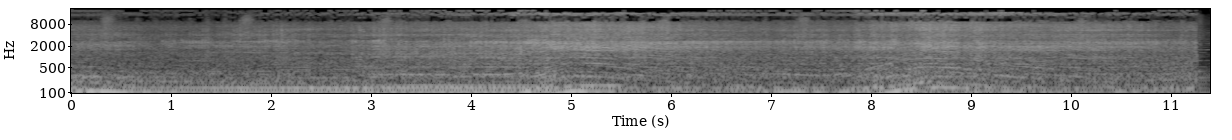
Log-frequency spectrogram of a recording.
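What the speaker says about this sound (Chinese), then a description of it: "以及启动时有异响" A second-generation Ford Raptor with about 300,000 km and a failing catalytic converter runs loud and close, its engine idling with a steady low rumble and rough mechanical rattle, rising slightly in revs around the middle.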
